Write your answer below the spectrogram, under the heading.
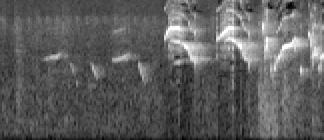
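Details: Singing Oriental magpie-robin, used as a lure for training poci birds: soft slurred whistles give way to loud, rapid, twisting whistled phrases delivered in two vigorous bursts.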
